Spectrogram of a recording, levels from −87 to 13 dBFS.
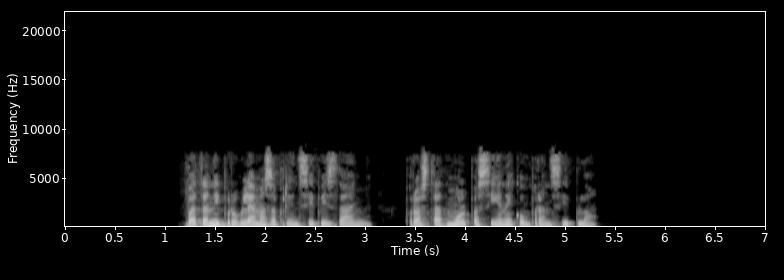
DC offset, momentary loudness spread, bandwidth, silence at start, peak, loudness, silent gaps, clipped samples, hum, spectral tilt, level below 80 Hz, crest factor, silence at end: under 0.1%; 10 LU; 8.2 kHz; 1.2 s; -2 dBFS; -18 LUFS; none; under 0.1%; none; -5 dB/octave; -58 dBFS; 18 dB; 1.7 s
